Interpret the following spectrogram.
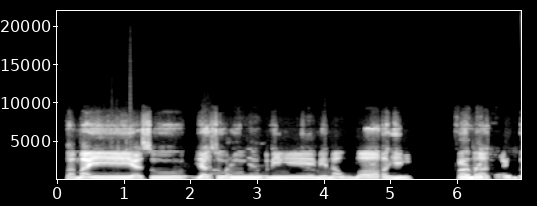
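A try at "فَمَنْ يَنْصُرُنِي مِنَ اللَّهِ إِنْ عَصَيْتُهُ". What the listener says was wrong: Yang suruni. Asaitu, jangan asaitu karena tidak ada wawunya. Jadi mesti pendek saja. In asaitu.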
